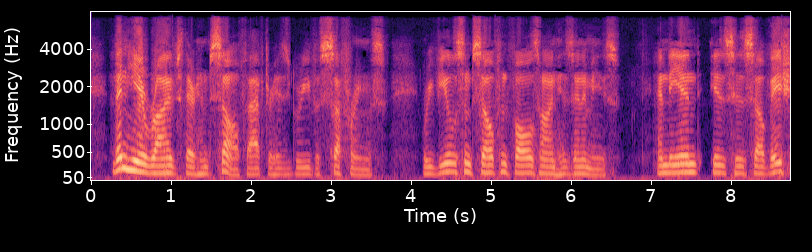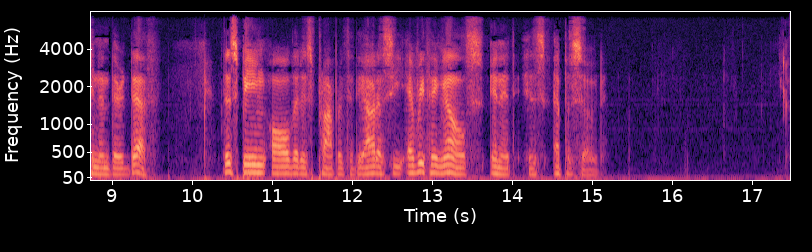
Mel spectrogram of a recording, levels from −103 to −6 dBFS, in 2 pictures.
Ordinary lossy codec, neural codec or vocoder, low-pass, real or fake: AAC, 32 kbps; none; 7.2 kHz; real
